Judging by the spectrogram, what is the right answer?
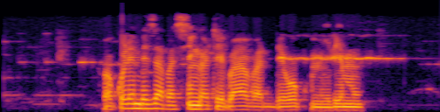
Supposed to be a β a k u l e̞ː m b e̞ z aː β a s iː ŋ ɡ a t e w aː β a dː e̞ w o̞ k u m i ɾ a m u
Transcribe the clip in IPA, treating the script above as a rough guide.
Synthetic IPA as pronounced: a β a k u l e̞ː m b e̞ z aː β a s iː ŋ ɡ a t e β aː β a dː e̞ w o̞ k u m i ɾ i m u

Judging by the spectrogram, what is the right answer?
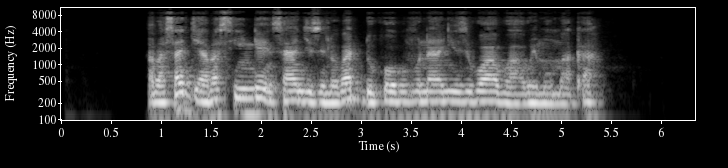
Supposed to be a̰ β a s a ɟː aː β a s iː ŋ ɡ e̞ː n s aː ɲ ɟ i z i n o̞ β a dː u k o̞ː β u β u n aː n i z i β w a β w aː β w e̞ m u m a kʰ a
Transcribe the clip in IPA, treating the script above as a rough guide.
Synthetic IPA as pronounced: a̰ β a s a ɟː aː β a s iː ŋ ɡ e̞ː n s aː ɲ ɟ i z i n o̞ β a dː u k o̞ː β u v u n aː ɲ i z i β w a β w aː β w e̞ m u m a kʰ a

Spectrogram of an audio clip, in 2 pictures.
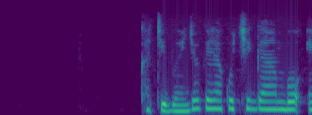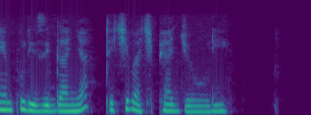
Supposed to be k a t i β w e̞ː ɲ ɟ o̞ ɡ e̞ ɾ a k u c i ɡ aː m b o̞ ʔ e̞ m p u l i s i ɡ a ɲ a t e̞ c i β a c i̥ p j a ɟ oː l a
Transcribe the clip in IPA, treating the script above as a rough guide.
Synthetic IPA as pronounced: k a t i β w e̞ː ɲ ɟ o̞ ɡ e̞ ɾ a k u c i ɡ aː m b o̞ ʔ e̞ m p u l i z i ɡ a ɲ a t e̞ c i β a c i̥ p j a ɟ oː l i

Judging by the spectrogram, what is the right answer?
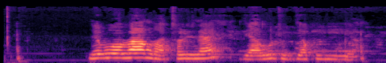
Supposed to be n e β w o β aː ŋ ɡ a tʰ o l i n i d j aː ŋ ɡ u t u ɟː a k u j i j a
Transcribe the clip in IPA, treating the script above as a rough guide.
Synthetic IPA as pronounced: n e β w o β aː ŋ ɡ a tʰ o l i n a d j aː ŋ ɡ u t u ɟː a k u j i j a

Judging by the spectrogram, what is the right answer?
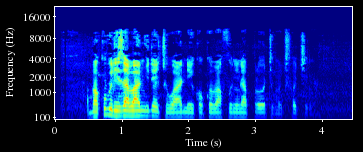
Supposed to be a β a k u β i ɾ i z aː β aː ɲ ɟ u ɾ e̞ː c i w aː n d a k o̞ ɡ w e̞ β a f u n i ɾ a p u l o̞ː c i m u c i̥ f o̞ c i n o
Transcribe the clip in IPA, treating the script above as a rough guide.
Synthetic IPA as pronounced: a β a k u β i ɾ i z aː β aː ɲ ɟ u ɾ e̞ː c i w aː n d i k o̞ k w e̞ β a f u n i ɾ a p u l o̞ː t i m u c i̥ f o̞ c i n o

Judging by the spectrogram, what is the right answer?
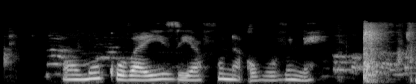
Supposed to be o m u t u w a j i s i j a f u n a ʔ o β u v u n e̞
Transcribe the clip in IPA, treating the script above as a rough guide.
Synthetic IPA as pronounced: o m u k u β a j i z i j a f u n a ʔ o β u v u n e̞

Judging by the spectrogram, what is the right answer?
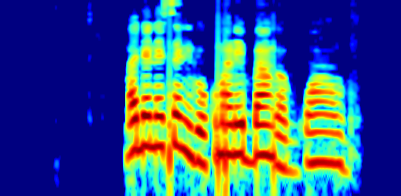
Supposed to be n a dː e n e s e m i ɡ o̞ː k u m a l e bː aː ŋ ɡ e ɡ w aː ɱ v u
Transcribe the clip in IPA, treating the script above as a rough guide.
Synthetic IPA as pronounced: m a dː e n e s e ɲ i ɡ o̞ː k u m a l e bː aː ŋ ɡ a ɡ w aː ɱ v u

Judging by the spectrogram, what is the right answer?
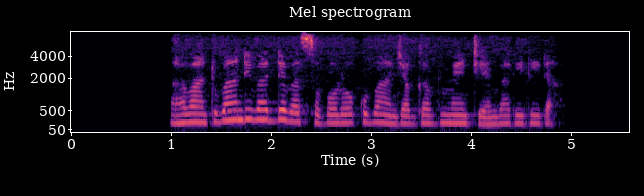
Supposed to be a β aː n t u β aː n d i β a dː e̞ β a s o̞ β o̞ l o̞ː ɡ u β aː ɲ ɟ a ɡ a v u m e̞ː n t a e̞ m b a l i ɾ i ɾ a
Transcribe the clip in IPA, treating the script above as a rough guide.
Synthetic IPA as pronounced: a β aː n t u β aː n d i β a dː e̞ β a s o̞ β o̞ l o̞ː k u β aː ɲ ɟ a ɡ a v u m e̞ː n t i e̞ m b a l i ɾ i ɾ a

